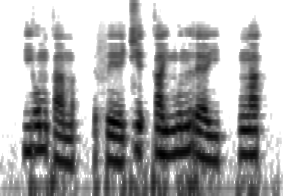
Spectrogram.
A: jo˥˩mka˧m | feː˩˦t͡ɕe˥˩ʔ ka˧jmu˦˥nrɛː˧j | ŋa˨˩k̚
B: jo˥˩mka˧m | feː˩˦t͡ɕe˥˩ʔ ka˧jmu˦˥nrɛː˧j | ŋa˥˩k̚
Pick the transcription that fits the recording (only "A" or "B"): B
